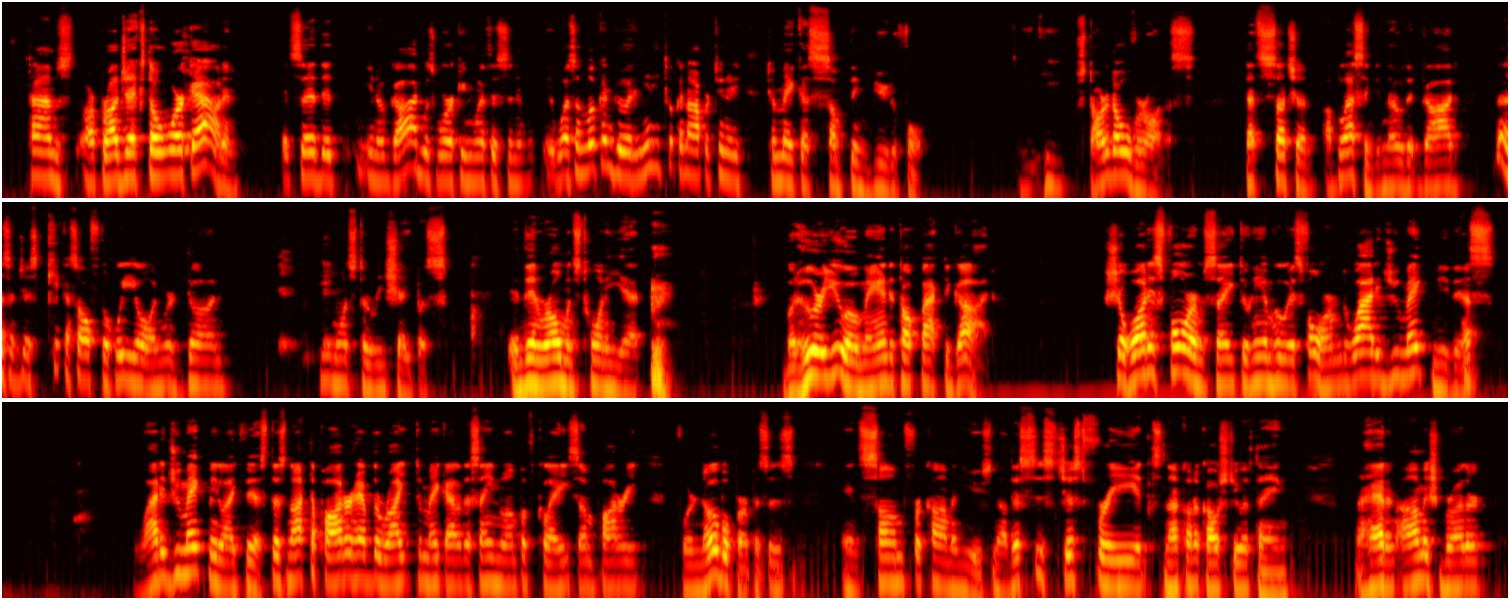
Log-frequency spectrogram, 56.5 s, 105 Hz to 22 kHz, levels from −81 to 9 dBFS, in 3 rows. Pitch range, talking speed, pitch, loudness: 135-175 Hz, 155 wpm, 155 Hz, -24 LUFS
